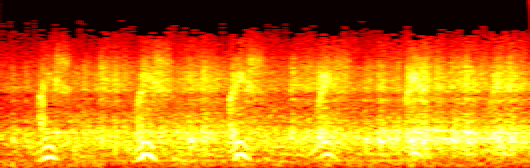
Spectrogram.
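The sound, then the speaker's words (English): Passenger train wheels rattle loudly over the rails in a steady, driving rhythm as the train travels toward the Big Bend country of Texas, with a hollow, voice-like drone pulsing in time with each beat. “Yes, the drumming of the wheels grinds that name into the old man's ears like a hollow chant as the train rattles on.”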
